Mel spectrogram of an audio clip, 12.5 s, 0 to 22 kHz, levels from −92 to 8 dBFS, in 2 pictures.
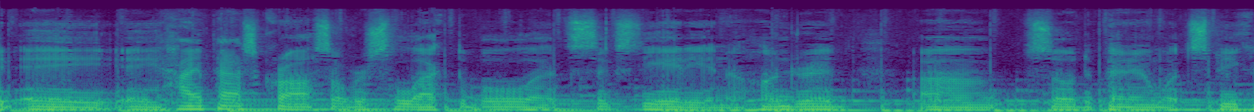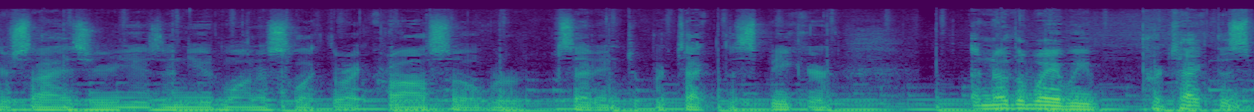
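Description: The whole clip carries overlap-add ripple: the level pumps by about 6 dB at a rate of roughly 300 Hz, which gives the sound a metallic buzz with extra tones around each note. It comes from frames being windowed and overlapped in a way that doesn't sum to a flat gain.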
